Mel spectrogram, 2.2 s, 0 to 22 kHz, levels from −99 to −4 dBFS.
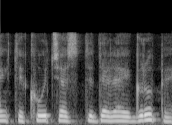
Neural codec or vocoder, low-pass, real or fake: none; 7.2 kHz; real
